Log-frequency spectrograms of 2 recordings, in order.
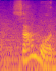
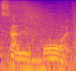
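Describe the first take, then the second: First: The L is silent. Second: The L is sounded. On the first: "tamang pronunciation is salmon, walang L, silent L" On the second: "sa Filipino, sa atin"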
